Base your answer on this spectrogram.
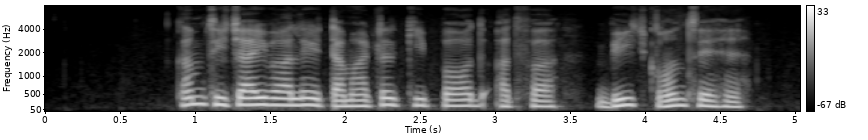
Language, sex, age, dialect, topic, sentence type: Hindi, male, 41-45, Garhwali, agriculture, question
